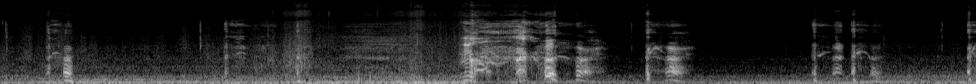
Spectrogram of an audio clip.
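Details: Throat clearing then a short run of three or four harsh coughs over steady outdoor noise; an adult's morning cough while vaping.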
